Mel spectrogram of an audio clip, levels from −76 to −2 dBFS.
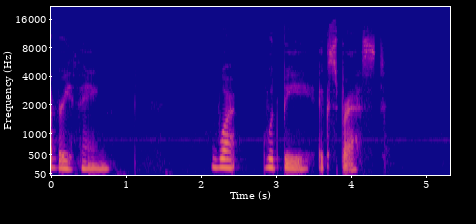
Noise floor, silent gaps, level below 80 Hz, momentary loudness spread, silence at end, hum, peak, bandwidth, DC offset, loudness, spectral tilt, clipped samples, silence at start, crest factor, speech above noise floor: -72 dBFS; none; -70 dBFS; 14 LU; 0.85 s; none; -16 dBFS; 16 kHz; under 0.1%; -35 LUFS; -5.5 dB/octave; under 0.1%; 0 s; 20 dB; 38 dB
